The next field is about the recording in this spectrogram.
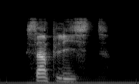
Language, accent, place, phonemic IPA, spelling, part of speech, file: French, France, Lyon, /sɛ̃.plist/, simpliste, adjective, LL-Q150 (fra)-simpliste.wav
- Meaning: simplistic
